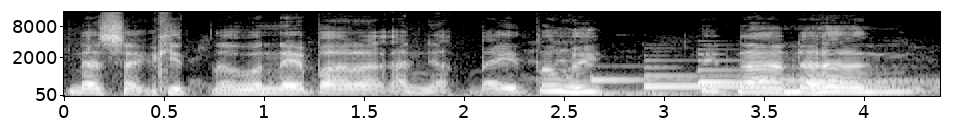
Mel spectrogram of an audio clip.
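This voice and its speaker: An actor playing an anguished grown son and husband in a radio drama, melodramatic and pleading, with an Ilocano accent. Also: male voice, sits high, steady tone, a little slow, gravelly. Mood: grieving. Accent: Ilocano, northern Philippines. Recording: music under the voice.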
